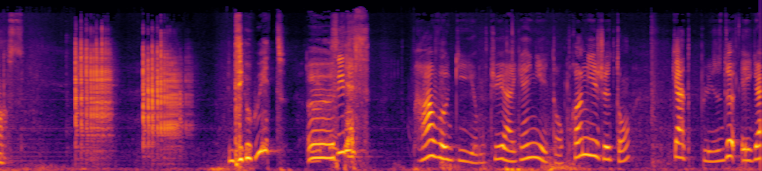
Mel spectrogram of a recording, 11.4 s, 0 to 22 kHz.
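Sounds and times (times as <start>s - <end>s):
speech: 0.0s - 0.3s, 3.4s - 5.6s, 6.3s - 9.6s, 10.2s - 11.4s
two dice clattering on a hard surface: 1.1s - 3.0s.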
